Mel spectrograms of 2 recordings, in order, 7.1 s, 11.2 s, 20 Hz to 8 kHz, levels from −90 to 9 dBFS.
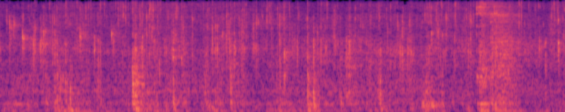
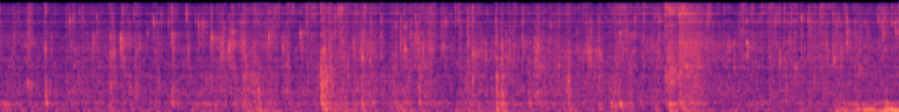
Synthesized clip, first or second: second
